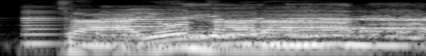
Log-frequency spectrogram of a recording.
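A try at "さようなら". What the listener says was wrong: Bukan sayur. Sayur itu yang dimakan. Sayo. Bukan sayur. Sayonara.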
